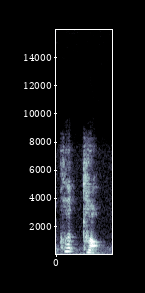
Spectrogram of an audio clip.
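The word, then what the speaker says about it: 古都: 그럼 일본어 발음은 자, 코로 발음한다 그랬으니까 고고학은 코코가크, 그리고 고도는 코토 이렇게 발음이 됩니다.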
